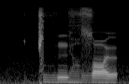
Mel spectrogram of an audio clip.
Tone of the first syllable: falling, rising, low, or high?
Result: low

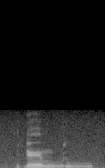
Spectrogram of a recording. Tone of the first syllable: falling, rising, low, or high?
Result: low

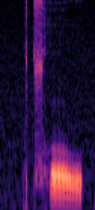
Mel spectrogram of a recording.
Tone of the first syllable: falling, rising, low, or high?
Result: low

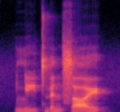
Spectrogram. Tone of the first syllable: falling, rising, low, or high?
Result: rising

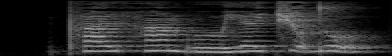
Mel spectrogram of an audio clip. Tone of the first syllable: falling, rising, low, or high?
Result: high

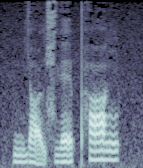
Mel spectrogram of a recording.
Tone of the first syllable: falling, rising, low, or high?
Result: low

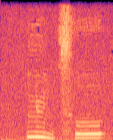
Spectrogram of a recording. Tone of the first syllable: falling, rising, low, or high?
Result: falling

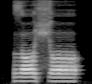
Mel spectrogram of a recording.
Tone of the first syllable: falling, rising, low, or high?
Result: high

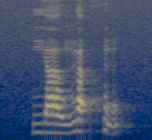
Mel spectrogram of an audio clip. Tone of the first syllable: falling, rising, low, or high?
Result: low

